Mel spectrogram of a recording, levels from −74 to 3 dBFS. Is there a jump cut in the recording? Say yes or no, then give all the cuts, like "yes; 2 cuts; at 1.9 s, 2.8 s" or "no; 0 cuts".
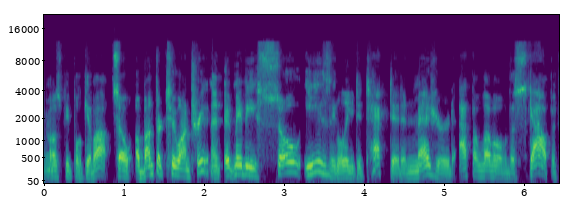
yes; 2 cuts; at 0.8 s, 2.2 s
